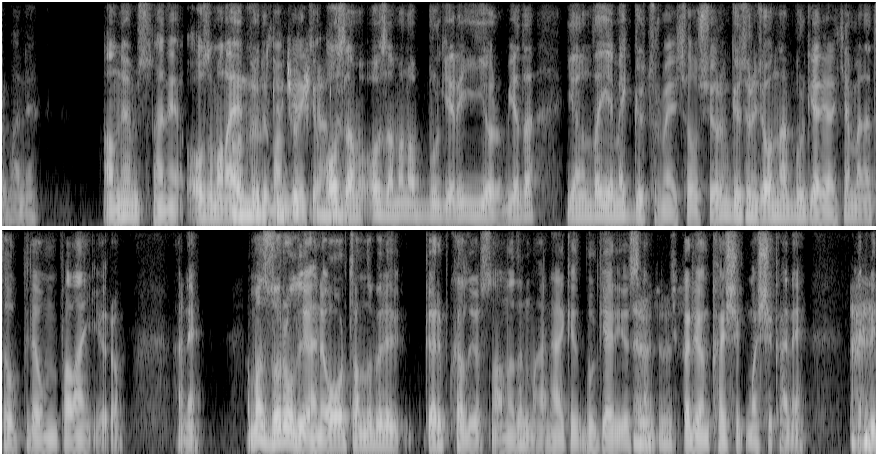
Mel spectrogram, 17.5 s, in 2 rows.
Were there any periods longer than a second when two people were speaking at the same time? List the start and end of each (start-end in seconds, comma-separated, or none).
2.3-3.5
